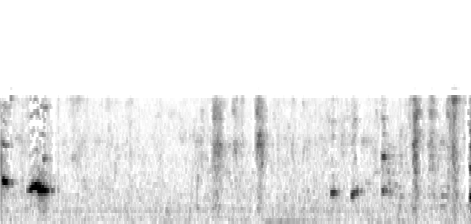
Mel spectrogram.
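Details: Whining puppy recorded by phone in Houston, Texas: one loud high whimper at the start, a quiet stretch, then several short rising whines and yips clustered near the end.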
